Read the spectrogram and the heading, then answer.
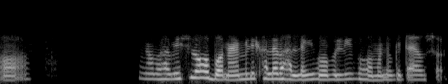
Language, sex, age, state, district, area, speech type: Assamese, female, 18-30, Assam, Charaideo, rural, conversation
